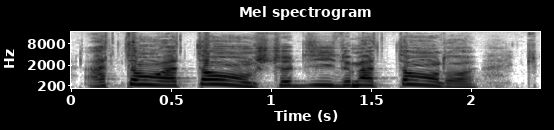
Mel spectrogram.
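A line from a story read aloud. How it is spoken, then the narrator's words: Shouting while trotting fast. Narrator (French): cria la menou en trottinant à sa suite à toute vitesse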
